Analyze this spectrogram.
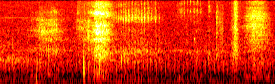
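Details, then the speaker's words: Brief soft snorting, snuffling breath noises like light snoring from an infant girl's nose congested with boogers. "you hear that you're that snoring sound we're going to New tick boogers out"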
